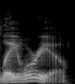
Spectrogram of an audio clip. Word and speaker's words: Leorio: this comment starts with, it's pronounced Leorio. So we know. Lay like lay down and Oreo like the cookie.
